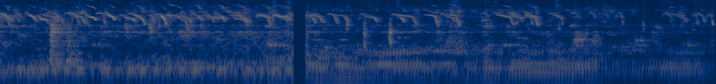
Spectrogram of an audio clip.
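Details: Two-month-old crossbred decoy red junglefowl chicks peeping together: a dense flock of short, high, down-slurred cheeps overlapping continuously, with a low hum underneath and a brief dropout near the middle.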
